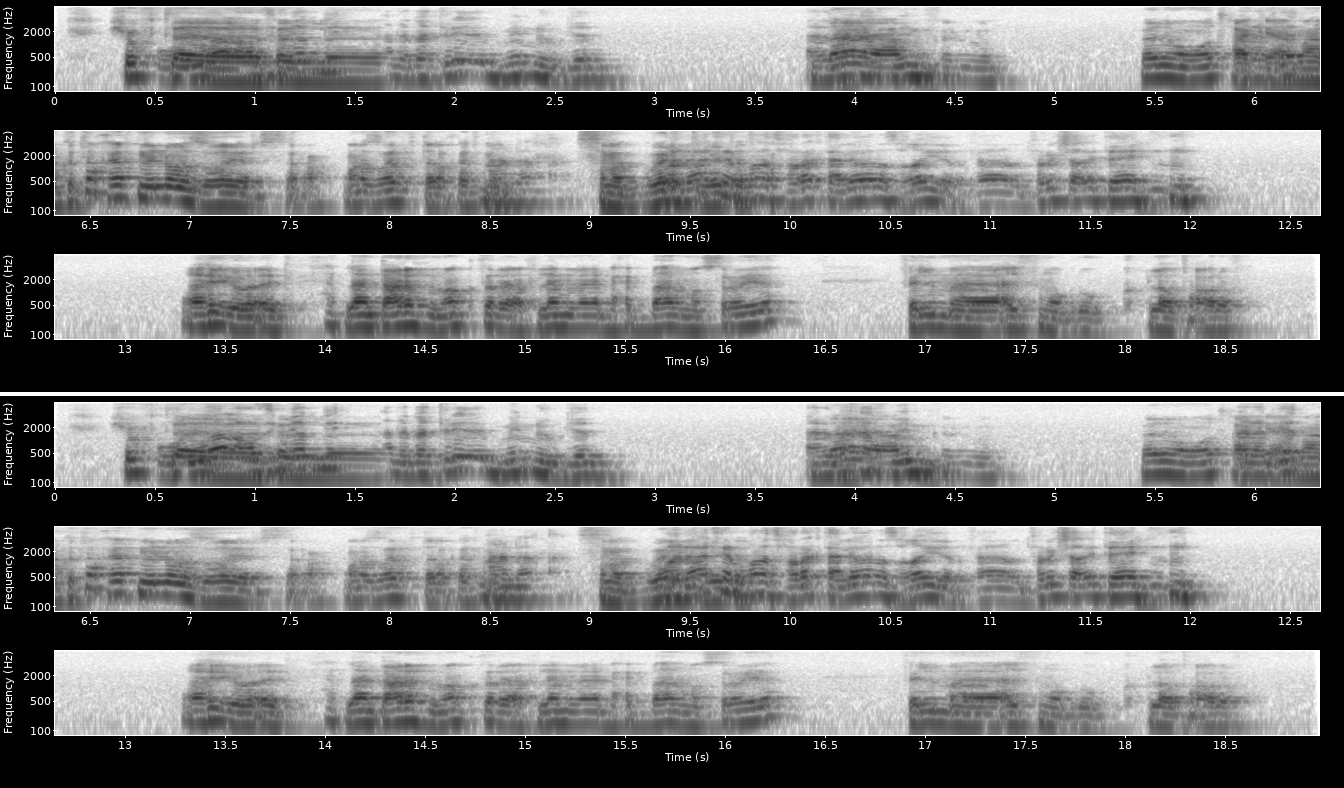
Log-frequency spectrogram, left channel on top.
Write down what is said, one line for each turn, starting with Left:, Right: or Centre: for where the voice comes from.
Left: شفت
Right: والله
Left: آه،
Right: العظيم
Left: في ال...
Right: يا ابني انا بترعب منه بجد انا
Left: لا
Right: بخاف
Left: يا عم
Right: منه
Left: فيلم فيلم مضحك
Right: انا بجد
Left: يعني ما كنت بخاف منه وانا صغير الصراحه وانا صغير كنت بخاف
Right: ما
Left: منه
Right: انا
Left: بس لما كبرت
Right: ما انا
Left: بقيت
Right: اخر
Left: اضحك
Right: مره اتفرجت عليه وانا صغير فانا ما اتفرجش عليه تاني
Left: <laughs> ايوه
Right: <laughs>
Left: ايوه لا انت عارف من اكتر الافلام اللي انا بحبها المصريه فيلم
Right: اه
Left: آه، الف مبروك لو تعرفه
